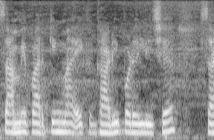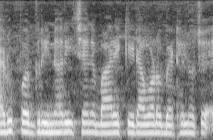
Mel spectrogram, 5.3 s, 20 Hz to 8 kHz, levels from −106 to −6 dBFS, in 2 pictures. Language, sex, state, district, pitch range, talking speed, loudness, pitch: Gujarati, female, Gujarat, Valsad, 185-200 Hz, 190 wpm, -17 LUFS, 190 Hz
